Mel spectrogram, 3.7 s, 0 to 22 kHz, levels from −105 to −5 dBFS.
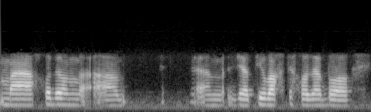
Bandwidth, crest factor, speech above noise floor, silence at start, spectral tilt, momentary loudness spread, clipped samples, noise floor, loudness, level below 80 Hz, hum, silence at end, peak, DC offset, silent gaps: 3.8 kHz; 20 dB; 29 dB; 0 s; -8.5 dB/octave; 12 LU; under 0.1%; -56 dBFS; -28 LUFS; -78 dBFS; none; 0.05 s; -8 dBFS; under 0.1%; none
